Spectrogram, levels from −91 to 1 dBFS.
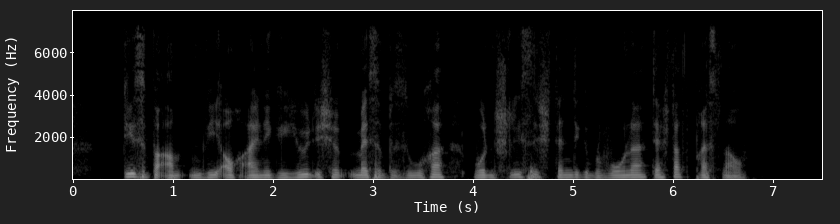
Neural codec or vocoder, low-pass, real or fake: none; 7.2 kHz; real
